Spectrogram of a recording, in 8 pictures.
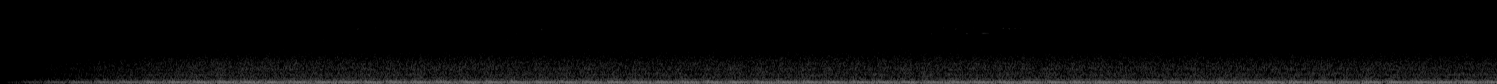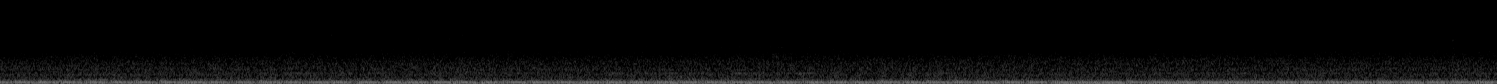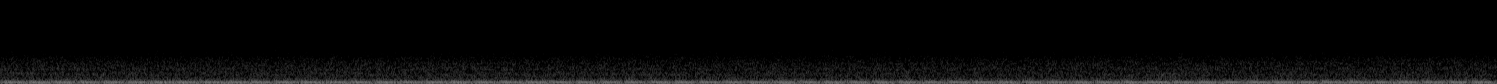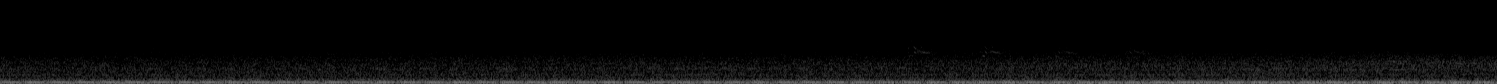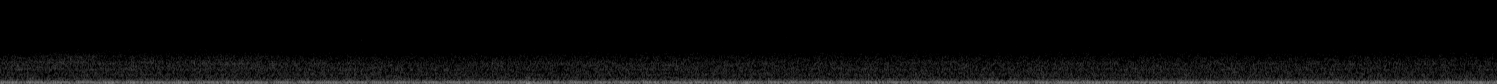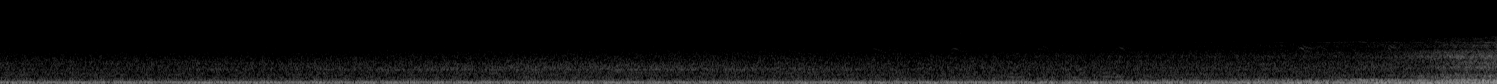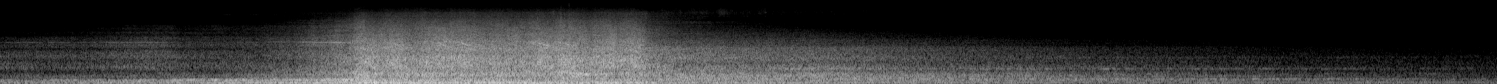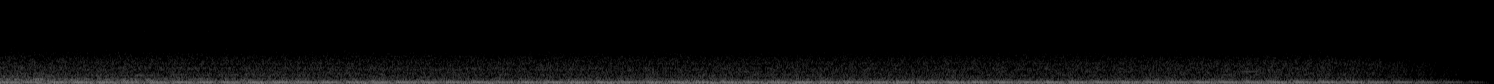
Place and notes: Limburg Süd, ICE Bahnhof / station - Bahnsteigende / platform end, ICE3 high speed train passing
am Ende des Bahnsteigs, Atmo, Klimaanlage eines Gebäudes in der Nähe
Der Bahnhof ist viergleisig ausgebaut. Die beiden mittleren Gleise dienen als Durchfahrtsgleise und sind in fester Fahrbahn ausgeführt. Durchfahrende ICE können den Bahnhof darauf ohne Geschwindigkeitsverminderung mit bis zu 300 km/h passieren, während haltende Züge über Weichen die beiden Außenbahnsteige mit 100 km/h anfahren. Eine Brücke, die von beiden Bahnsteigen mit je einer Treppe und einem Aufzug erreicht werden kann, überspannt die Gleisanlage und ermöglicht den Zugang zu Gleis 4 (Züge Richtung Köln).
platform end, ambient, aircon of a nearby building
The station is served by regular InterCityExpress services. Due to Limburg's relatively small size, passenger traffic is rather low, although commuters to Frankfurt am Main value the fast connections. Some 2,500 people use the station daily.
